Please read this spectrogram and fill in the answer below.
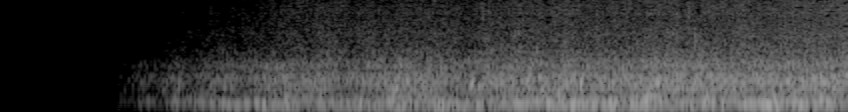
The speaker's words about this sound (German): Das Wetter ist nach wie vor schlecht, immer wieder dringen Wellen und Wasser in das kleine Beiboot.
